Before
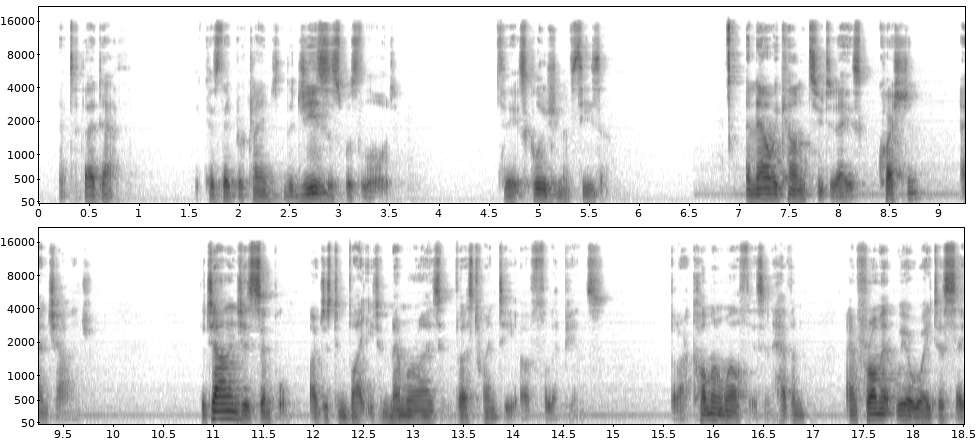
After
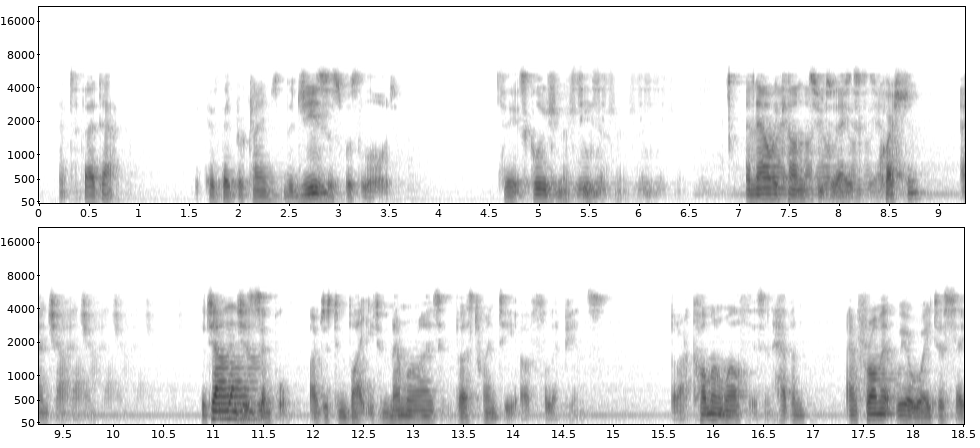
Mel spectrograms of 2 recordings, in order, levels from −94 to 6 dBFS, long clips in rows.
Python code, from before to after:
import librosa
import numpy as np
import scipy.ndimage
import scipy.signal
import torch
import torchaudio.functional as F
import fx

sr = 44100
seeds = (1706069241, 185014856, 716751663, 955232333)

y = fx.lowpass(x, sr, hz=2500.0, slope=24, at=(0.7, 1.86))
y = fx.reverse_delay_fb(y, sr, ms=298, feedback_pct=42, wet_db=-12.0, at=(4.93, 8.74))
y = fx.echo_alternate(y, sr, ms=159, hz=1100.0, feedback_pct=53, wet_db=-5.0, at=(9.47, 11.49), fade=0.02)
y = scipy.signal.sosfilt(scipy.signal.cheby1(10, 1.0, 5200.0, 'lowpass', fs=sr, output='sos'), y)
y = fx.peak_eq(y, sr, hz=240.0, db=4.5, octaves=0.33)
y = F.gain(torch.from_numpy(y), -7.0).numpy()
